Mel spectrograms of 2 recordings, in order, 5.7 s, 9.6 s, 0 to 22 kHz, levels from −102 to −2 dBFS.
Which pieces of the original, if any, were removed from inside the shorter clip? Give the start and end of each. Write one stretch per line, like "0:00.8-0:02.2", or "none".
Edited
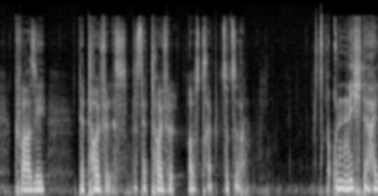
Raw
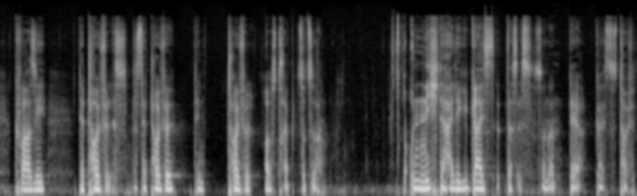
0:02.2-0:03.4

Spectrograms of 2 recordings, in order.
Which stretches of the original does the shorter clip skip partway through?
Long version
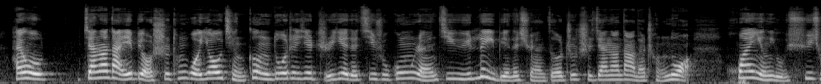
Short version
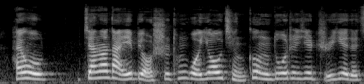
none

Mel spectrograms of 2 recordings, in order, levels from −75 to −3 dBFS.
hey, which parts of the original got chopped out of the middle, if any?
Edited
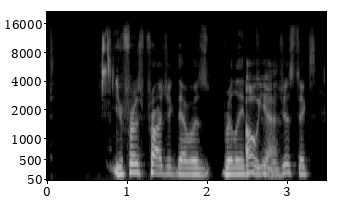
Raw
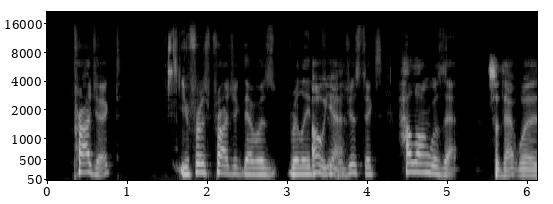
none

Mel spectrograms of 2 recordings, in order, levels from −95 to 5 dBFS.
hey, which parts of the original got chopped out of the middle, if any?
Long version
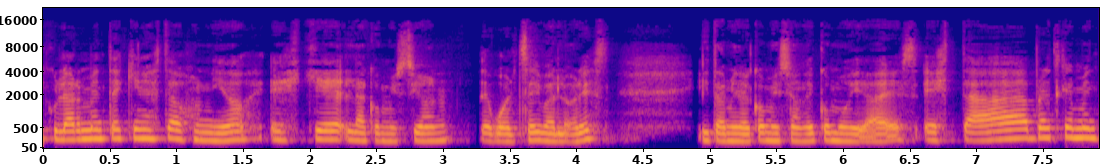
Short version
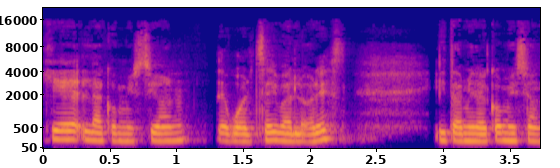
none

